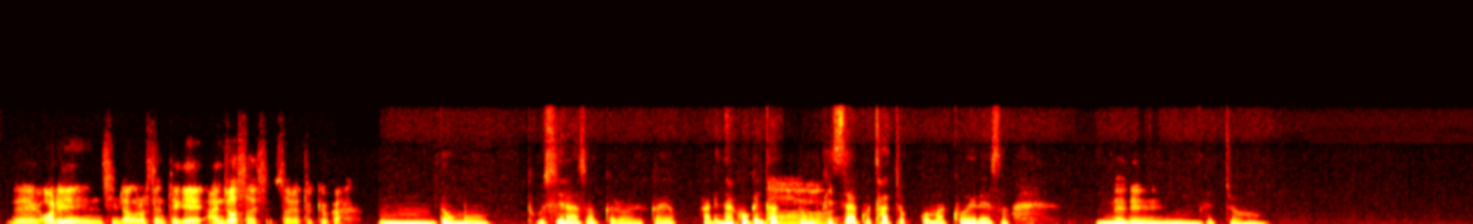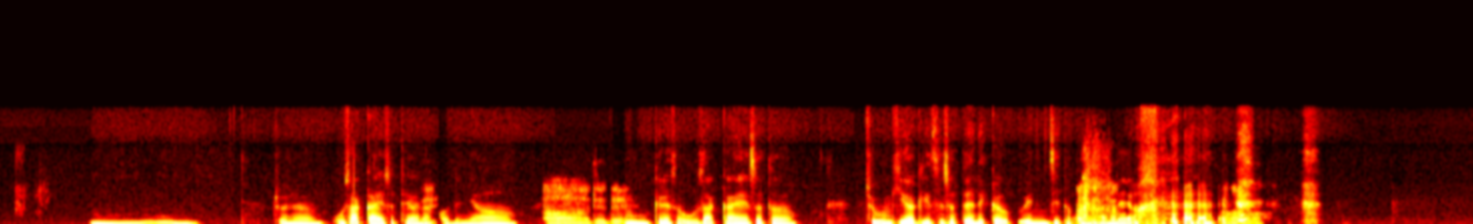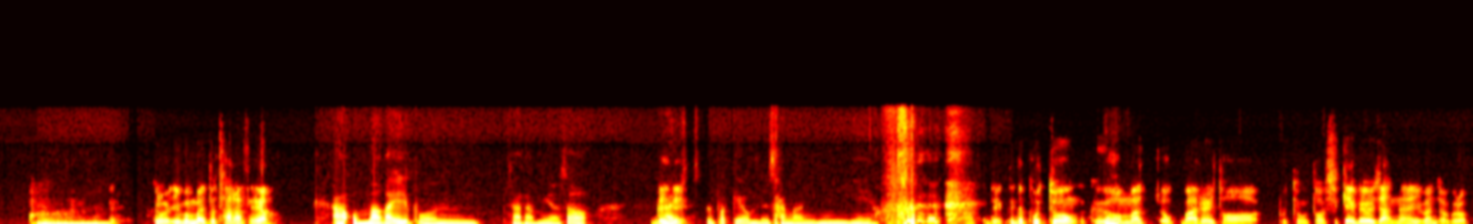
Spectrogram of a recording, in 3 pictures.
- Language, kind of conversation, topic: Korean, unstructured, 가장 기억에 남는 여행지는 어디였나요?
- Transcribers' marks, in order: static; other background noise; tapping; laugh; laugh; distorted speech; laugh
